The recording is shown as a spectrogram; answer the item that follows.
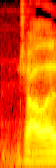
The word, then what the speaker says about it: challah: Could you use Challah to replace Challah? challah. Thank you. I'm reading it phonetically.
